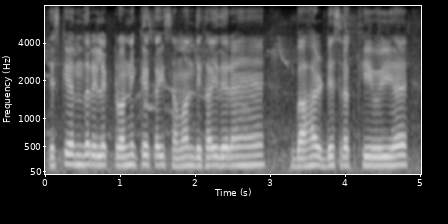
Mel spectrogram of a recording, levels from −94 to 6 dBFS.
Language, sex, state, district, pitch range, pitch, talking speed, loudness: Hindi, male, Uttar Pradesh, Lalitpur, 155-170 Hz, 160 Hz, 180 wpm, -14 LUFS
